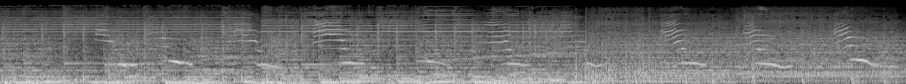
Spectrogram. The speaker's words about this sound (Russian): Эй, ну ты что, не видел салюта? Да не пугают они абсолютно. Что, это первый твой Новый год? Выходит, ты очень маленький кот.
